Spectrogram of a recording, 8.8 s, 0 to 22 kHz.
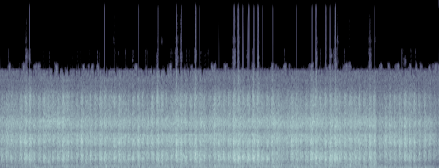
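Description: Southern Pacific 4449 steam locomotive running down the line, a loud, dense, continuous roar and rumble of engine and rolling wheels close by, with no voices.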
